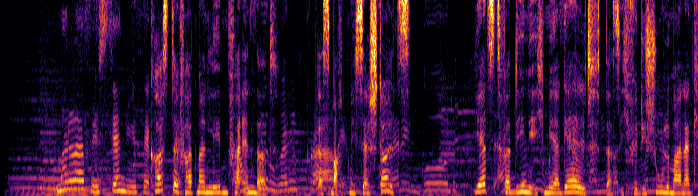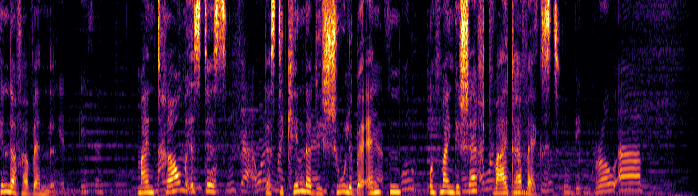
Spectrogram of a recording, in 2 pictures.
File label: Voice Over; ZDF SpendenGala2023; Namibia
